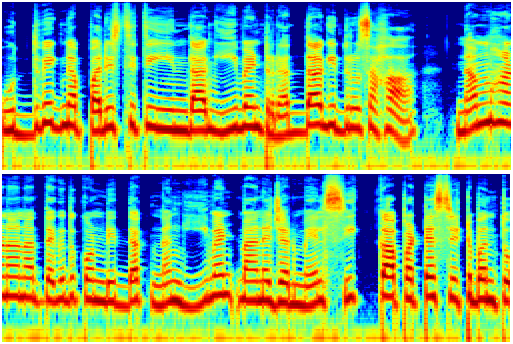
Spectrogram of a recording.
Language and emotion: Kannada, angry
